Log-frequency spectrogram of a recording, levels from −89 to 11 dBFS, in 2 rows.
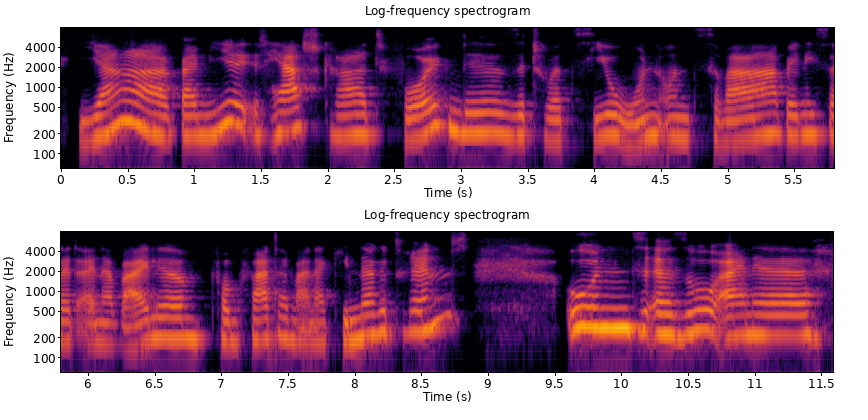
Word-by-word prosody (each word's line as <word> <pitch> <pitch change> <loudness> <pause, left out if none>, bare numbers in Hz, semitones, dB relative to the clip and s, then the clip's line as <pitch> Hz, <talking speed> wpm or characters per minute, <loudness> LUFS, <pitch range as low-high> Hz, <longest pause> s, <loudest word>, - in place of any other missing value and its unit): Ja, 200 - +1
bei 185 0 -1
mir 240 +10 0
i 200 - -8
herrscht 215 +5 +1
grad 195 0 -5
folgende 205 +1 -2
Situation: 170 -1 -6
Und 175 -1 -9
zwar 175 +5 0
bin 190 -1 -5
ich 195 0 -6
seit 180 -2 -4
einer 165 -1 -5
Weile 200 +2 0
vom 180 -1 -6
Vater 195 +3 -1
meiner 185 -2 -6
Kinder 185 +6 -2
getrennt. 250 - -2 0.8
Und, 280 0 +8
äh, 230 -1 +5
so 255 +4 +1
eine 220 0 +2
200 Hz, 125 wpm, -21 LUFS, 180-230 Hz, 0.8 s, Und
